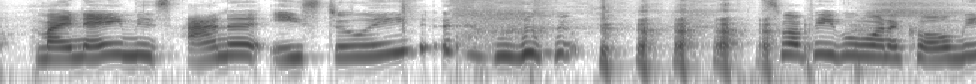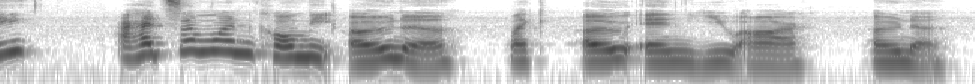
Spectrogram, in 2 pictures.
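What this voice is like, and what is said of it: Pronounced German accent. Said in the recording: “maybe it's a German accent thing. ... I do have quite a pronounced German accent.”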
